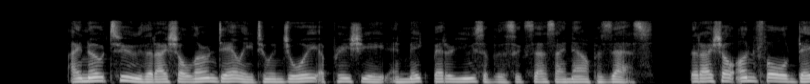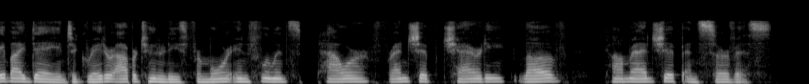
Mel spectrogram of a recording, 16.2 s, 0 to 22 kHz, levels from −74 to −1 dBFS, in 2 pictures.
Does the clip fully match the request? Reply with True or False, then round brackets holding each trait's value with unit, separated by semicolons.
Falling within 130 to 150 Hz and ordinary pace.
True (140 Hz; 150 wpm)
